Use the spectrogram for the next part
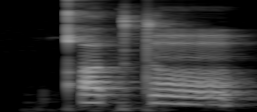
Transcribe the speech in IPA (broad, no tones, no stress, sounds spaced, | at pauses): qʼ u k t õ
